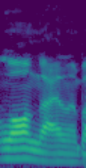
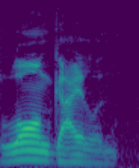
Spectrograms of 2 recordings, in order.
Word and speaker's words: Long Island: It's not Long Island, by the way, Herb. It's Long Island. Long Island. That's how they say it up there.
